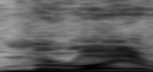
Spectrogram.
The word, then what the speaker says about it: Mariah: for here of like Mariah rhymes with fire okay this is such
